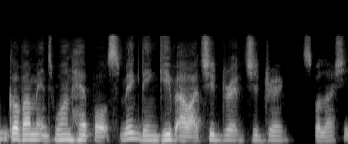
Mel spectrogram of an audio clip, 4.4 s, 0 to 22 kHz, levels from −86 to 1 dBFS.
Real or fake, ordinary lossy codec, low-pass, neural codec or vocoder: fake; none; none; codec, 16 kHz, 0.5 kbps, X-Codec, HuBERT features, trained on LibriSpeech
